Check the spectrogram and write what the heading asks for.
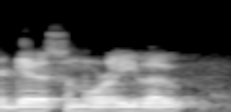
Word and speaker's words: Elote: Elote. – Elotes.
